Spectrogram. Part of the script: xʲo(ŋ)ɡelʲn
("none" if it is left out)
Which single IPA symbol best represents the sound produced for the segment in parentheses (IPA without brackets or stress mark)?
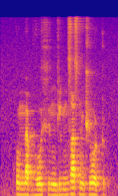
ŋ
